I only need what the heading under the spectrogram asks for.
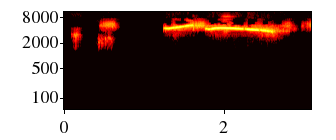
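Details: High clear whistle from a blue-winged minla: a rising slur leading into a long, gently descending thin note lasting over a second, preceded by faint short chips and followed by one soft high tick.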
